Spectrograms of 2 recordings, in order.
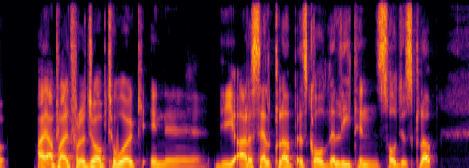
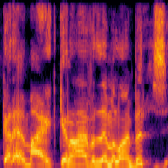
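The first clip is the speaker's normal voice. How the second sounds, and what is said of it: Put-on Australian accent. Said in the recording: “that was a solid accent... pull it off. Yeah, that was good.”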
